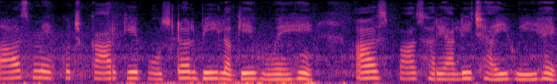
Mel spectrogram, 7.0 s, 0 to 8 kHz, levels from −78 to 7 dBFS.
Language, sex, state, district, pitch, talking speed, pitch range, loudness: Hindi, female, Madhya Pradesh, Dhar, 205 Hz, 130 wpm, 190-220 Hz, -16 LUFS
